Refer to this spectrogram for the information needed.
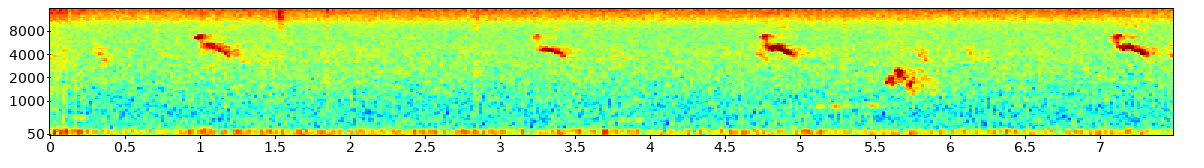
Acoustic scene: park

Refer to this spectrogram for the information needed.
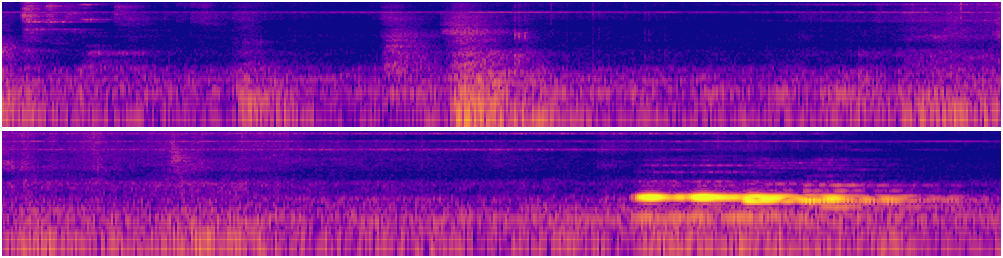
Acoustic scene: elevator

